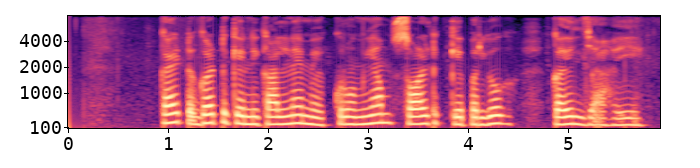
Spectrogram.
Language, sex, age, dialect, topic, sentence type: Magahi, female, 18-24, Central/Standard, agriculture, statement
